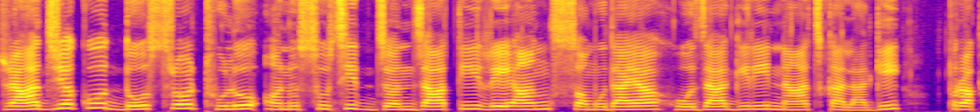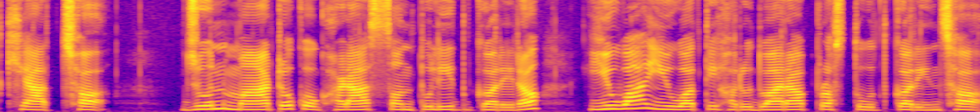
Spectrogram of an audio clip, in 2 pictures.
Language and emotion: Nepali, neutral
